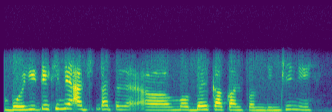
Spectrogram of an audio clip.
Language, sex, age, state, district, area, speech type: Nepali, female, 18-30, West Bengal, Kalimpong, rural, conversation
